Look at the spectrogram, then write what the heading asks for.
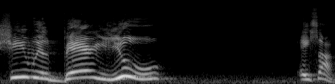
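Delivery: slow, loud stress on SHE, stress on YOU.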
